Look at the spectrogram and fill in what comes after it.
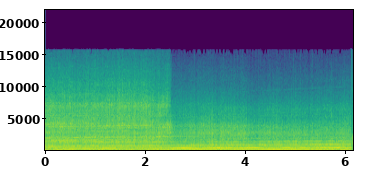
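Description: Mercedes-Benz W140 S600's V12 with an aftermarket Brilliant exhaust, heard from inside the car, pulling steadily under load with its pitch slowly rising, in a road tunnel.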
